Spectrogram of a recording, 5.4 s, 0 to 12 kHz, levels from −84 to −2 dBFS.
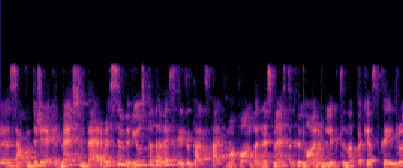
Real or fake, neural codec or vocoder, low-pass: real; none; 7.2 kHz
